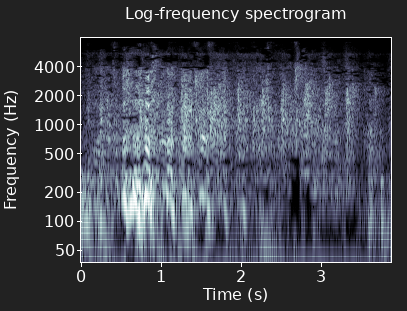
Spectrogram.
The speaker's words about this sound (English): You got one round of applause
